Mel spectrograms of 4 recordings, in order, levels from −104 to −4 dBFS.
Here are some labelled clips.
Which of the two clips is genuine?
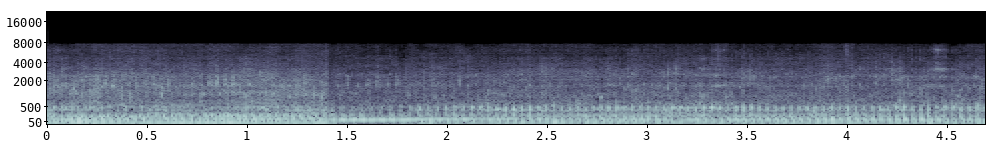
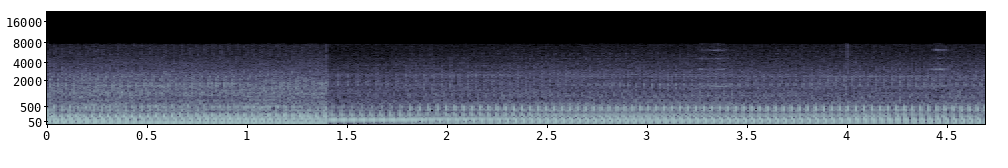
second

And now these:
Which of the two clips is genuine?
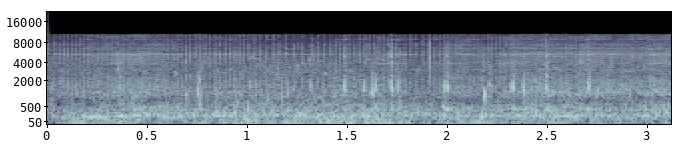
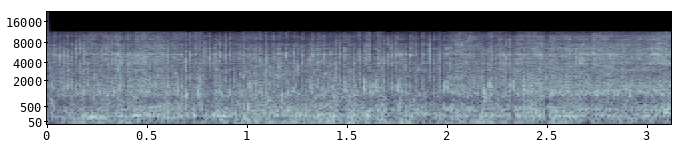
first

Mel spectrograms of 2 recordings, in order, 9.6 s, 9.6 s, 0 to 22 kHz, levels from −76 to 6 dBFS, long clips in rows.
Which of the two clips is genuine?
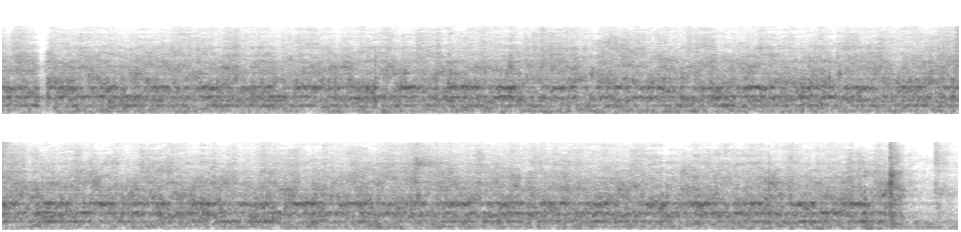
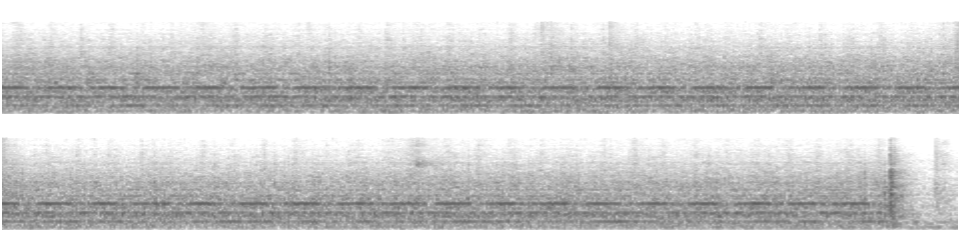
second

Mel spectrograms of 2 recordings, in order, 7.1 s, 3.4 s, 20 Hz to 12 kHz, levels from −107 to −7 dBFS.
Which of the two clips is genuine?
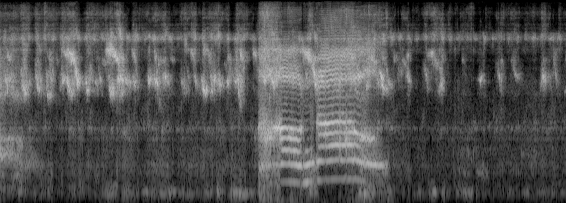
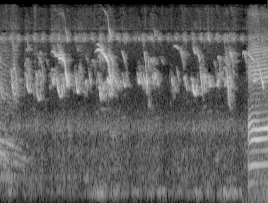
second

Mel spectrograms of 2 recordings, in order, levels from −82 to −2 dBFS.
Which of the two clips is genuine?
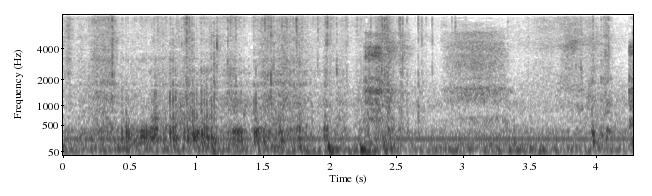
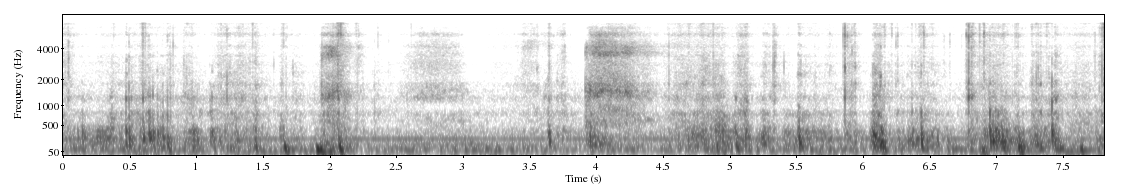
first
